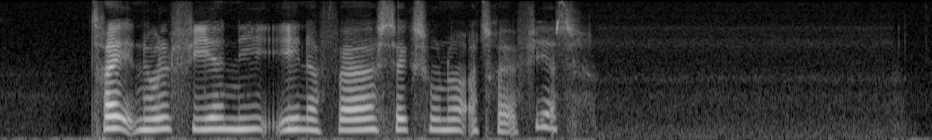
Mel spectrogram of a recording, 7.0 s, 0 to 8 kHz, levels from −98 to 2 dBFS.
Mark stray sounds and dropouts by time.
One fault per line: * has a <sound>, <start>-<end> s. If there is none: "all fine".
all fine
